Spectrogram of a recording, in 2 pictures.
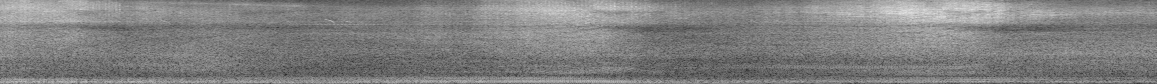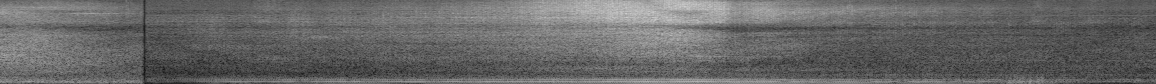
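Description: Motor vehicles passing one after another on a road, motorcycles and a car, their engine and tyre noise swelling and fading several times before dying away near the end.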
